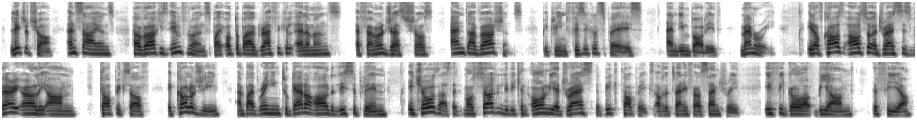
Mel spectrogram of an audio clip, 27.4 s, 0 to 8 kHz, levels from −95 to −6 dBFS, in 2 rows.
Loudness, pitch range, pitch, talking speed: -22 LUFS, 145-180 Hz, 160 Hz, 135 wpm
